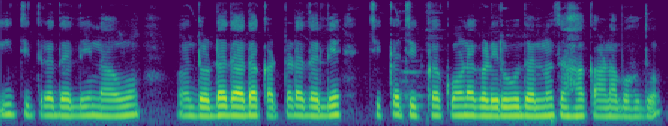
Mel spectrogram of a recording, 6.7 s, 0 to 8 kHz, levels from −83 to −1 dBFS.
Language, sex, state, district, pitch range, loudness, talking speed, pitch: Kannada, female, Karnataka, Bangalore, 160-175 Hz, -18 LUFS, 90 wpm, 165 Hz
